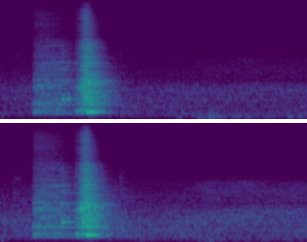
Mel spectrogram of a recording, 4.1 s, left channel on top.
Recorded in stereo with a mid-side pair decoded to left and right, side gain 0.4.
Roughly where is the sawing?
Ahead right.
